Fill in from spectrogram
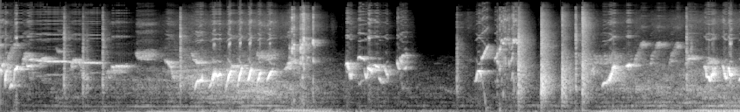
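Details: White-rumped shama song used to draw other shamas into singing: loud bursts of rapid ascending trills and chattering phrases, sharp clicks between, with a low hum in the background.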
